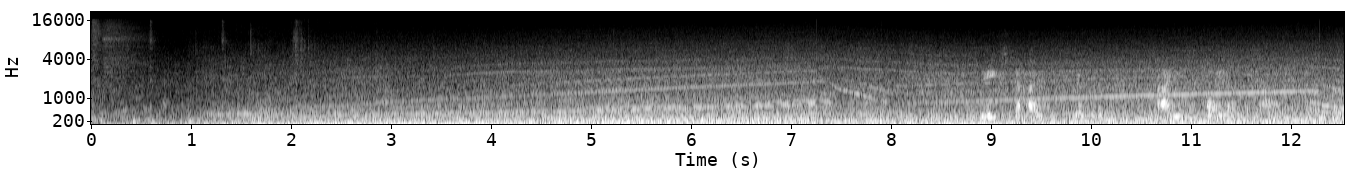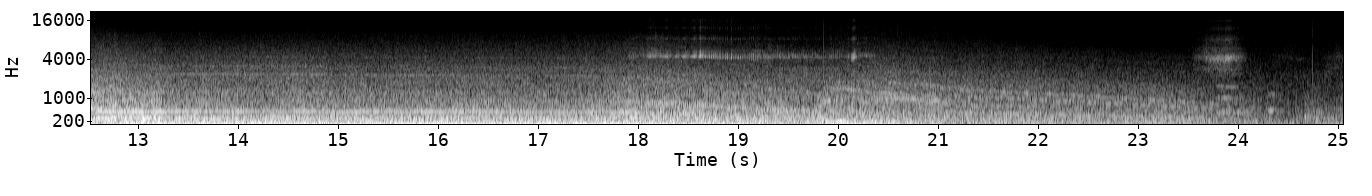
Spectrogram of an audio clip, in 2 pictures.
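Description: A bus engine drones and rises in pitch as it speeds up through its gears, then winds down as it slows.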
